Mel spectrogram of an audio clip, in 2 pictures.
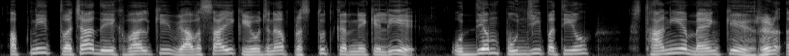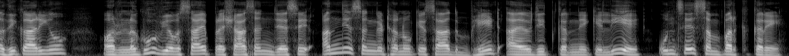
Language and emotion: Hindi, neutral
